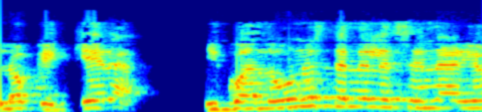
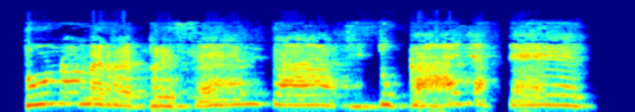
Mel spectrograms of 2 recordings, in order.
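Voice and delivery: put-on high, rough, rasping, drawn-out heckler yell; 8 semitones higher than usual. Retelling how a woman in the bar yelled from the back: imitating a heckler yelling. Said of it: "me empieza a gritar".

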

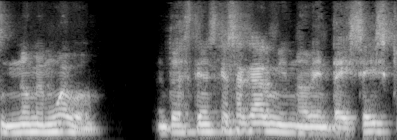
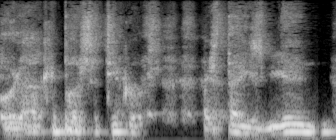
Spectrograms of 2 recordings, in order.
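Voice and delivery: very thick, heavy, deep voice. Describing a performer's voice, then imitating Lito's very thick voice. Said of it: "así, tío".

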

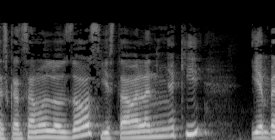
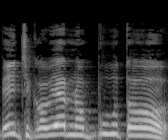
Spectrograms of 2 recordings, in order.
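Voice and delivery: pitched-up yelled shout; 5 semitones higher than usual. A father retells telling his little girl what to yell, retelling a shout. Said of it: "grítales".

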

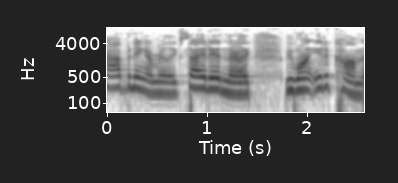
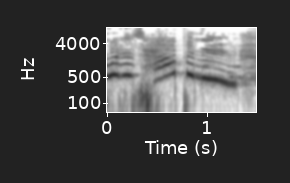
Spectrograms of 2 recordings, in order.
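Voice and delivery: put-on very high, loud, guileless, innocent, baffled cry; 7 dB louder than usual. Retelling how the speared friend reacted: imitating an innocent confused tone. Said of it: "this innocent".

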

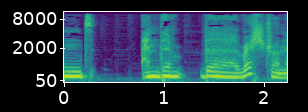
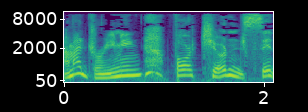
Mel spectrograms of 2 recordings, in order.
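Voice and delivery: put-on Canadian accent; 4 semitones higher than usual. Retelling what a man said near the children, now in Canadian accent. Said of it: "it was a Canadian accent".

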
